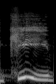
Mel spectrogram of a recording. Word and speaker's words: Kiev: Ray, Kiev is the English Anglo translation to a Russian word. Thus, Kiev is two syllables. Ukrainians say their capital city in their language as one syllable. Both ways are correct.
